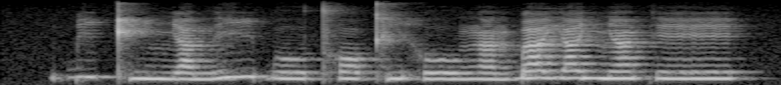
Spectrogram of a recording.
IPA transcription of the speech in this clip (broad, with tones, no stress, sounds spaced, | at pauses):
ɓ i˦ kʼ i˨ ɲ a˨ n ɣ i˦ ɓ oː˨ tʰ ɔ˨ kʼ i˨ h oː˨ ŋ ã˨ ɡ͡b a˦ j a˦ ɲ ã˦ k eː˦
